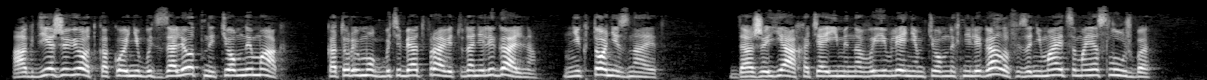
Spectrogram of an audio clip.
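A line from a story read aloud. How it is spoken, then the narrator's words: Barked, father. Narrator (Russian): рявкнул отец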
